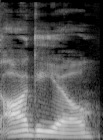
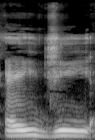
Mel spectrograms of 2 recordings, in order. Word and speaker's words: Agiel: Again, it's Agiel.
